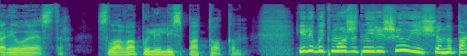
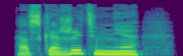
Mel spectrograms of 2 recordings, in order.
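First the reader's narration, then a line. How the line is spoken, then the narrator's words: Gentle suggestion. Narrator (Russian): мягко предложил собеседнице Калгари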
